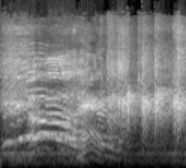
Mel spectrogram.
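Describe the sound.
A crowd breaks into scattered clapping before a speaker's talk, building into steady applause, with voices and a bit of laughter mixed in over the first part.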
